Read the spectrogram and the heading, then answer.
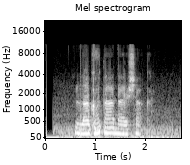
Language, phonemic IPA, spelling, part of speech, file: Gujarati, /ˈlə.ɡʱu.t̪ɑ.d̪əɾ.ʃək/, લઘુતાદર્શક, adjective, Gu-લઘુતાદર્શક.ogg
- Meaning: diminutive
